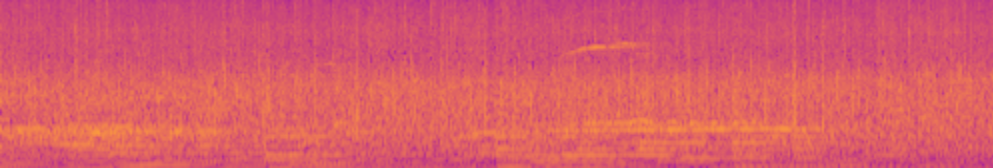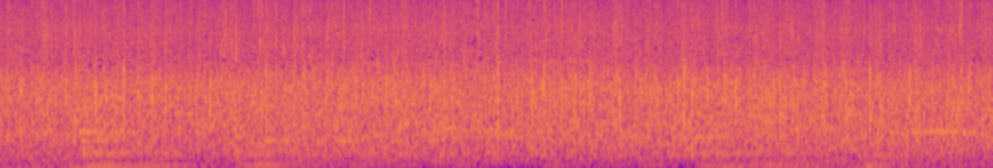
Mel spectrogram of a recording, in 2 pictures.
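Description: An audience at a church service breaks into sustained, loud applause to welcome a pastor, a dense wash of clapping that holds steady for the full twenty seconds, with a sustained low tone humming underneath.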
